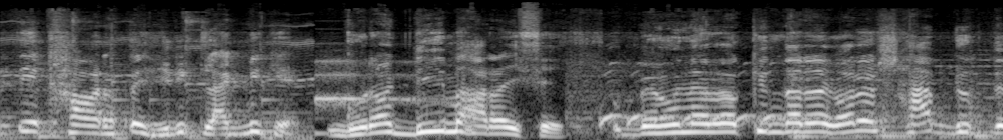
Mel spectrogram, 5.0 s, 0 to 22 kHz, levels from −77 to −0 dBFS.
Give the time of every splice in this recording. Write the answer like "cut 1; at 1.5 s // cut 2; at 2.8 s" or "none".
cut 1; at 1.6 s

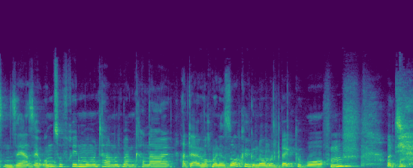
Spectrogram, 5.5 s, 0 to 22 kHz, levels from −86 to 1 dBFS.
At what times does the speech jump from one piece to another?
cut 1; at 2.4 s

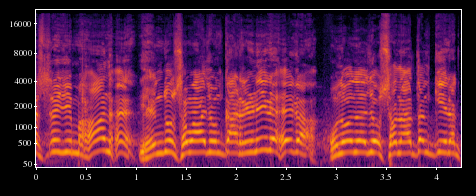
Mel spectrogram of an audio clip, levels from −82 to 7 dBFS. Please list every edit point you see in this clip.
cut 1; at 1.0 s // cut 2; at 2.8 s

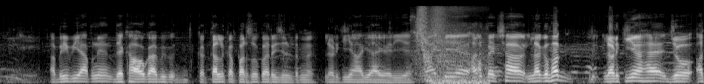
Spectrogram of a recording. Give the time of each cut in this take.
cut 1; at 4.5 s

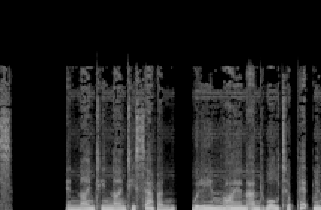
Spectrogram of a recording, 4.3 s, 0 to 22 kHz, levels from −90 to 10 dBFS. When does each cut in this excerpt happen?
none

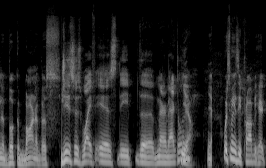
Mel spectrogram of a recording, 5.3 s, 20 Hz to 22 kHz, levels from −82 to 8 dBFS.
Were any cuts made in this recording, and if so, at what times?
cut 1; at 1.1 s // cut 2; at 4.3 s

